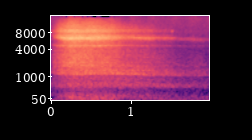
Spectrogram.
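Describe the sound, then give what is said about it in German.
One slow breath during a relaxation exercise, drawn in through the nose and let out through the mouth. A soft, airy rush swells early, then fades gradually, with no speech. “atme mal durch deine Nase ein und durch deinen Mund wieder aus”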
